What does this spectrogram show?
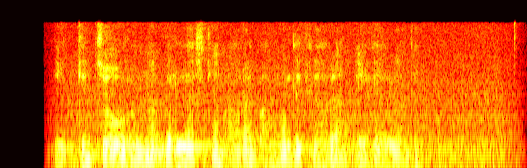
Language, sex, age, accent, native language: Uzbek, male, 18-24, Samarqand, Uzbek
